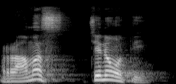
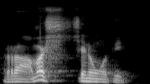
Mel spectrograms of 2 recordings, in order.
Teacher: दंत्य स को तालव्य श में बदल देंगे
